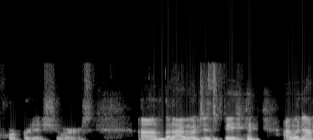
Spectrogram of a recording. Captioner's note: laughs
